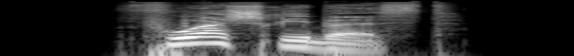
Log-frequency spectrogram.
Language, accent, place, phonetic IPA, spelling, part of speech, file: German, Germany, Berlin, [ˈfoːɐ̯ˌʃʁiːbəst], vorschriebest, verb, De-vorschriebest.ogg
- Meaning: second-person singular dependent subjunctive II of vorschreiben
